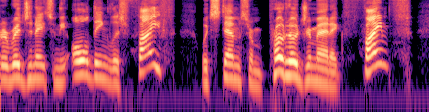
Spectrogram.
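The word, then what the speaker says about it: five: In NATO radio telephony, 5 is pronounced fife to avoid confusion with similar sounding words.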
